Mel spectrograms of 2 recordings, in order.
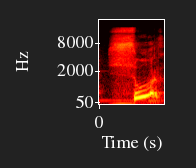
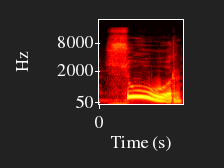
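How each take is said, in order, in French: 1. La voyelle est courte, prononcée comme un seul son. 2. La voyelle est longue, les deux voyelles étant prononcées. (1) "c'est pas sour" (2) "on prononce les deux voyelles"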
